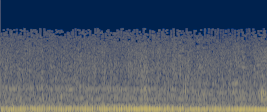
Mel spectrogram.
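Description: A car's engine rumbles steadily as it pulls in to park, a low, even hum with no clear revving and no voices.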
